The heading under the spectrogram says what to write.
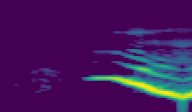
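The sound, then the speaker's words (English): A single yawn: a soft, breathy intake swells into a loud, drawn-out voiced groan that slides steadily downward in pitch, with no talking. “This episode is Stop Yawning.”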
